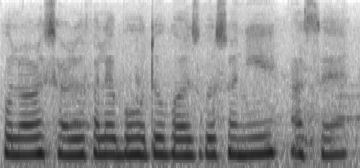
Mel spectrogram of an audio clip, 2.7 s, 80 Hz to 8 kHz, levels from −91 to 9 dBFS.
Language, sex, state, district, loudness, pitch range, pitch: Assamese, female, Assam, Kamrup Metropolitan, -12 LUFS, 250-260 Hz, 255 Hz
